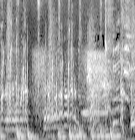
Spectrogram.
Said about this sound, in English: Hey, you know how I cure your hiccups? Ow. What you do is you turn almost upside down, bend over. Huh? You bend over and you drink something.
